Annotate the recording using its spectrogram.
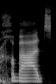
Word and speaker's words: Chabad: We are Chabad.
